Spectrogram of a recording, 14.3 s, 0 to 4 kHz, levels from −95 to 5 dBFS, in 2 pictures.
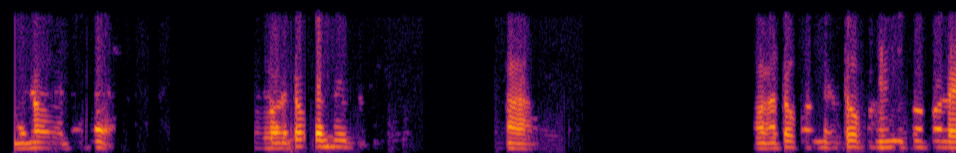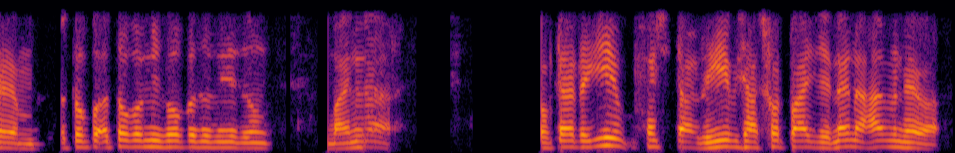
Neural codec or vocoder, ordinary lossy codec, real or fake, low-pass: none; none; real; 3.6 kHz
